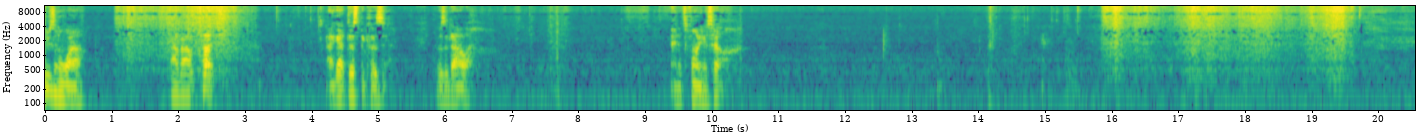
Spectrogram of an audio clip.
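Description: Fabric rustles as a shirt is handled.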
